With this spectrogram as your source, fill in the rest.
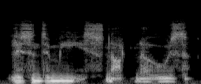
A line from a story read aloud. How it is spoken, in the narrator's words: Dusander said quietly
